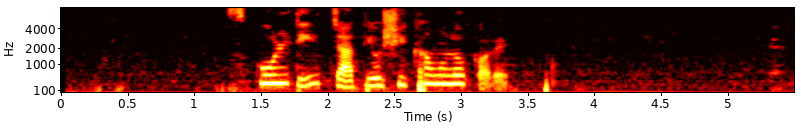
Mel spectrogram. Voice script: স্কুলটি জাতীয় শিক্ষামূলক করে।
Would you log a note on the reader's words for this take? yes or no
no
